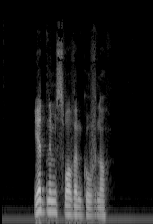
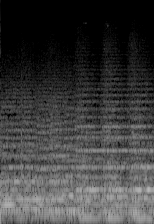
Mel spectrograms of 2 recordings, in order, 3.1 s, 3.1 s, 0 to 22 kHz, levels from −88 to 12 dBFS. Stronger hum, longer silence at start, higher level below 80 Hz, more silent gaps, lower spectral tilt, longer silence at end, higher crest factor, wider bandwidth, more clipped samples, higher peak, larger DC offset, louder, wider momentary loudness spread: first, 50 Hz at -50 dBFS vs none; first, 0.7 s vs 0 s; second, -56 dBFS vs -40 dBFS; neither; second, -5.5 dB/octave vs -7.5 dB/octave; first, 0.95 s vs 0 s; first, 22 dB vs 12 dB; first, 12.5 kHz vs 11 kHz; neither; first, -4 dBFS vs -12 dBFS; neither; about the same, -24 LUFS vs -26 LUFS; first, 11 LU vs 2 LU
